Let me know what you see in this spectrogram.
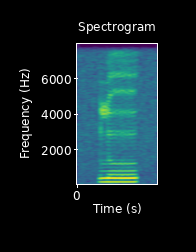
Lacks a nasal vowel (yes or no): yes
